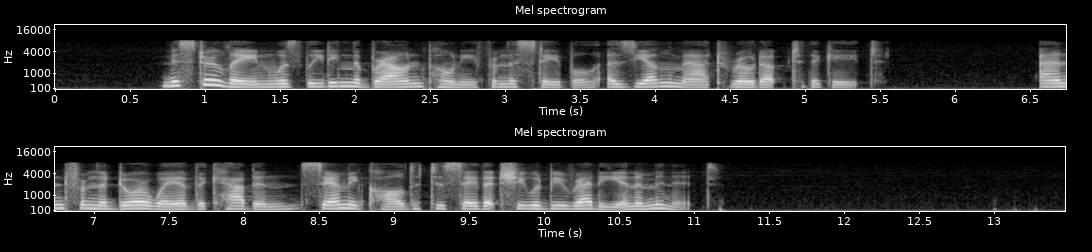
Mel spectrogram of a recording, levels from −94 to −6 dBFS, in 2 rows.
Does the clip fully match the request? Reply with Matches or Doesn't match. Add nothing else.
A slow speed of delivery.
Doesn't match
